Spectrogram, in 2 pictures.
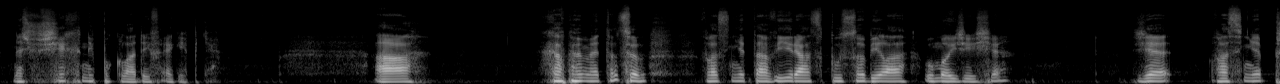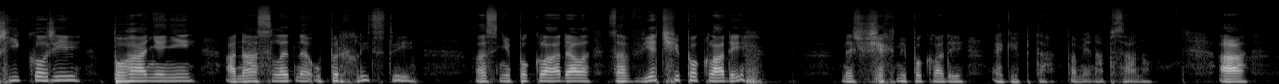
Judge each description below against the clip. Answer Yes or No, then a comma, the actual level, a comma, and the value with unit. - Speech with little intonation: No, average, 3.1 semitones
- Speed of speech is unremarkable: No, slow, 80 wpm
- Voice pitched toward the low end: No, medium, 145 Hz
